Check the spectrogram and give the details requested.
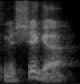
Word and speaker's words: meshuggah: most meshiga right because he doesn't say meshuggah he says meshiga and in his songs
